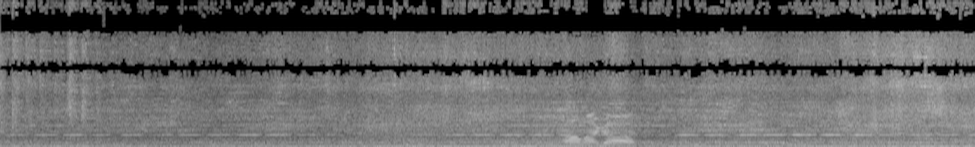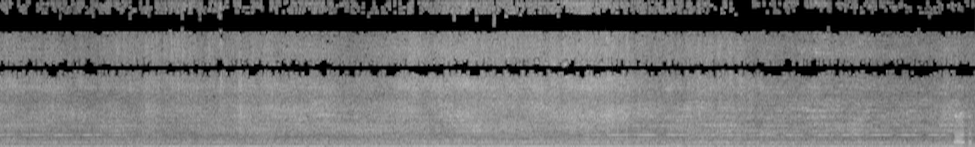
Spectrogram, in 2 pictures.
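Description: Union Pacific auto-rack freight train rolling past at speed over a grade crossing: a continuous rumble and clatter of wheels on rail that grows louder, heaviest about two-thirds through. A steady high ringing from the crossing signal's bell runs over it, drowned out while the rumble peaks.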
